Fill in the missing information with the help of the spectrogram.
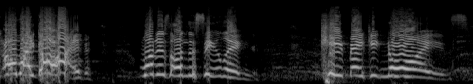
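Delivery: loud, high panicked exclaiming; frantic dog translation. Acted. Dad's words as the dog hears them, frantic shouting. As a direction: yell in alarm, dragging out the end. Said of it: "which is the same as".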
